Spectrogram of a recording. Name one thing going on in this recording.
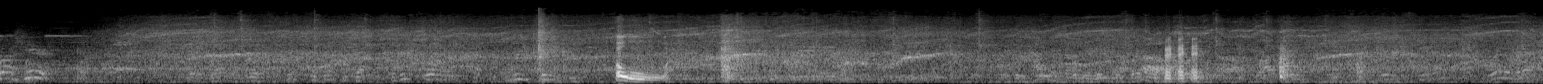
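Slot cars whir and whine around a track, rising and falling in pitch as they pass.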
